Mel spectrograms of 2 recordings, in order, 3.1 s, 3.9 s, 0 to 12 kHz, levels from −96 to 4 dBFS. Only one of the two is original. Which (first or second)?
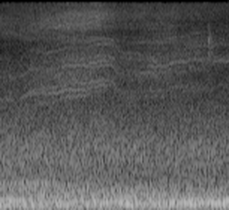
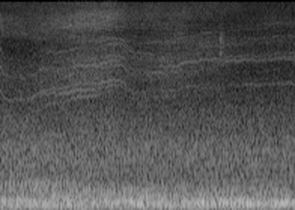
second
